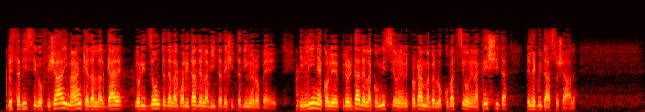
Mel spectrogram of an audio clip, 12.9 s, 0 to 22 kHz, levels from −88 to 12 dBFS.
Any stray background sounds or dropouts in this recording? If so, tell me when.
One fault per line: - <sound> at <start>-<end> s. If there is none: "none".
none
